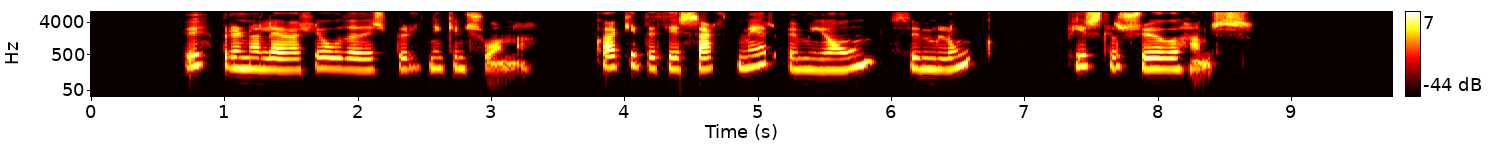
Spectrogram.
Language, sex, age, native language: Icelandic, female, 20-29, Icelandic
